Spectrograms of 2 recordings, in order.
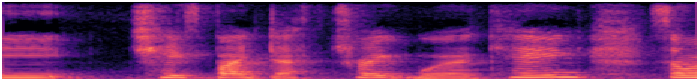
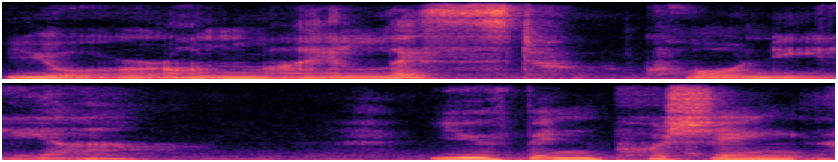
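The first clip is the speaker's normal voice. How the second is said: sexy, low, thick, phlegmy cat voice; 6 semitones lower, 4 dB quieter than usual. Narrator voices a cat speaking to cornelia, in a sexy, thick, phlegmy cat voice. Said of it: "sexy, thick, phlegmy, smelly cat voice".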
